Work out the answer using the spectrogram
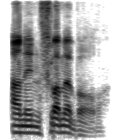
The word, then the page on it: uninflammable: British English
